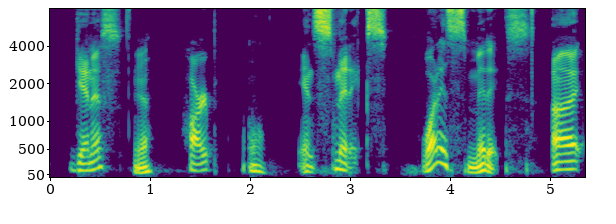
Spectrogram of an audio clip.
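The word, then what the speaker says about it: Smithwick's: Stouts it was Guinness yeah harp oh and smiix what is smiix uh it's an Irish Red Ale okay it's spelled Smith Wicks Smith Wicks yeah oh okay but it's it's pronounced smiix gotcha cuz it's Irish and their language makes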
